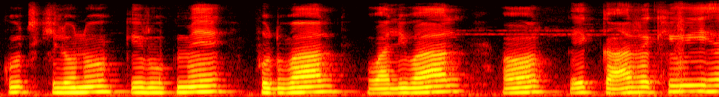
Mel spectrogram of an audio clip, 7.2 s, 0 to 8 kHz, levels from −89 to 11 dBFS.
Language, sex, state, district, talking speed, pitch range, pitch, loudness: Hindi, male, Madhya Pradesh, Bhopal, 110 wpm, 150-175 Hz, 155 Hz, -16 LUFS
